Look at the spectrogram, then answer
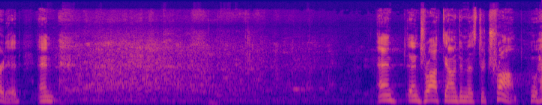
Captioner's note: laugh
